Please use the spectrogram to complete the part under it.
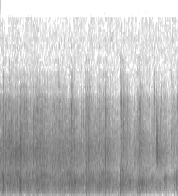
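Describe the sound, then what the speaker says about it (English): Audience at a high school freshman orientation gives a round of applause, continuous crowd clapping with distinct individual claps, fairly distant and even in level from start to finish. "give Miss Blanchard and Miss Joseph, who already went upstairs, a round of applause"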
